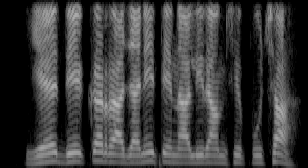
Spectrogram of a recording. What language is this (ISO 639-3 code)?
hin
